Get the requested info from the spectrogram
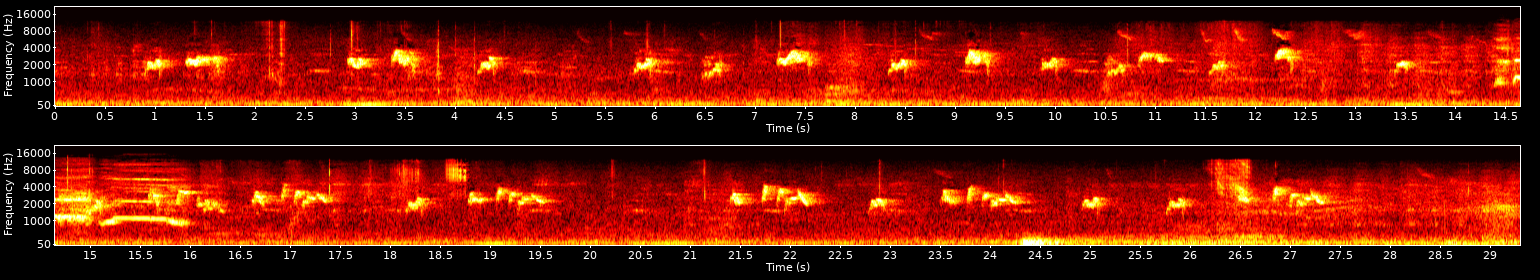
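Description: Small birds chirping, short high calls repeating every second or so, with one longer, louder bird call about halfway through.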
